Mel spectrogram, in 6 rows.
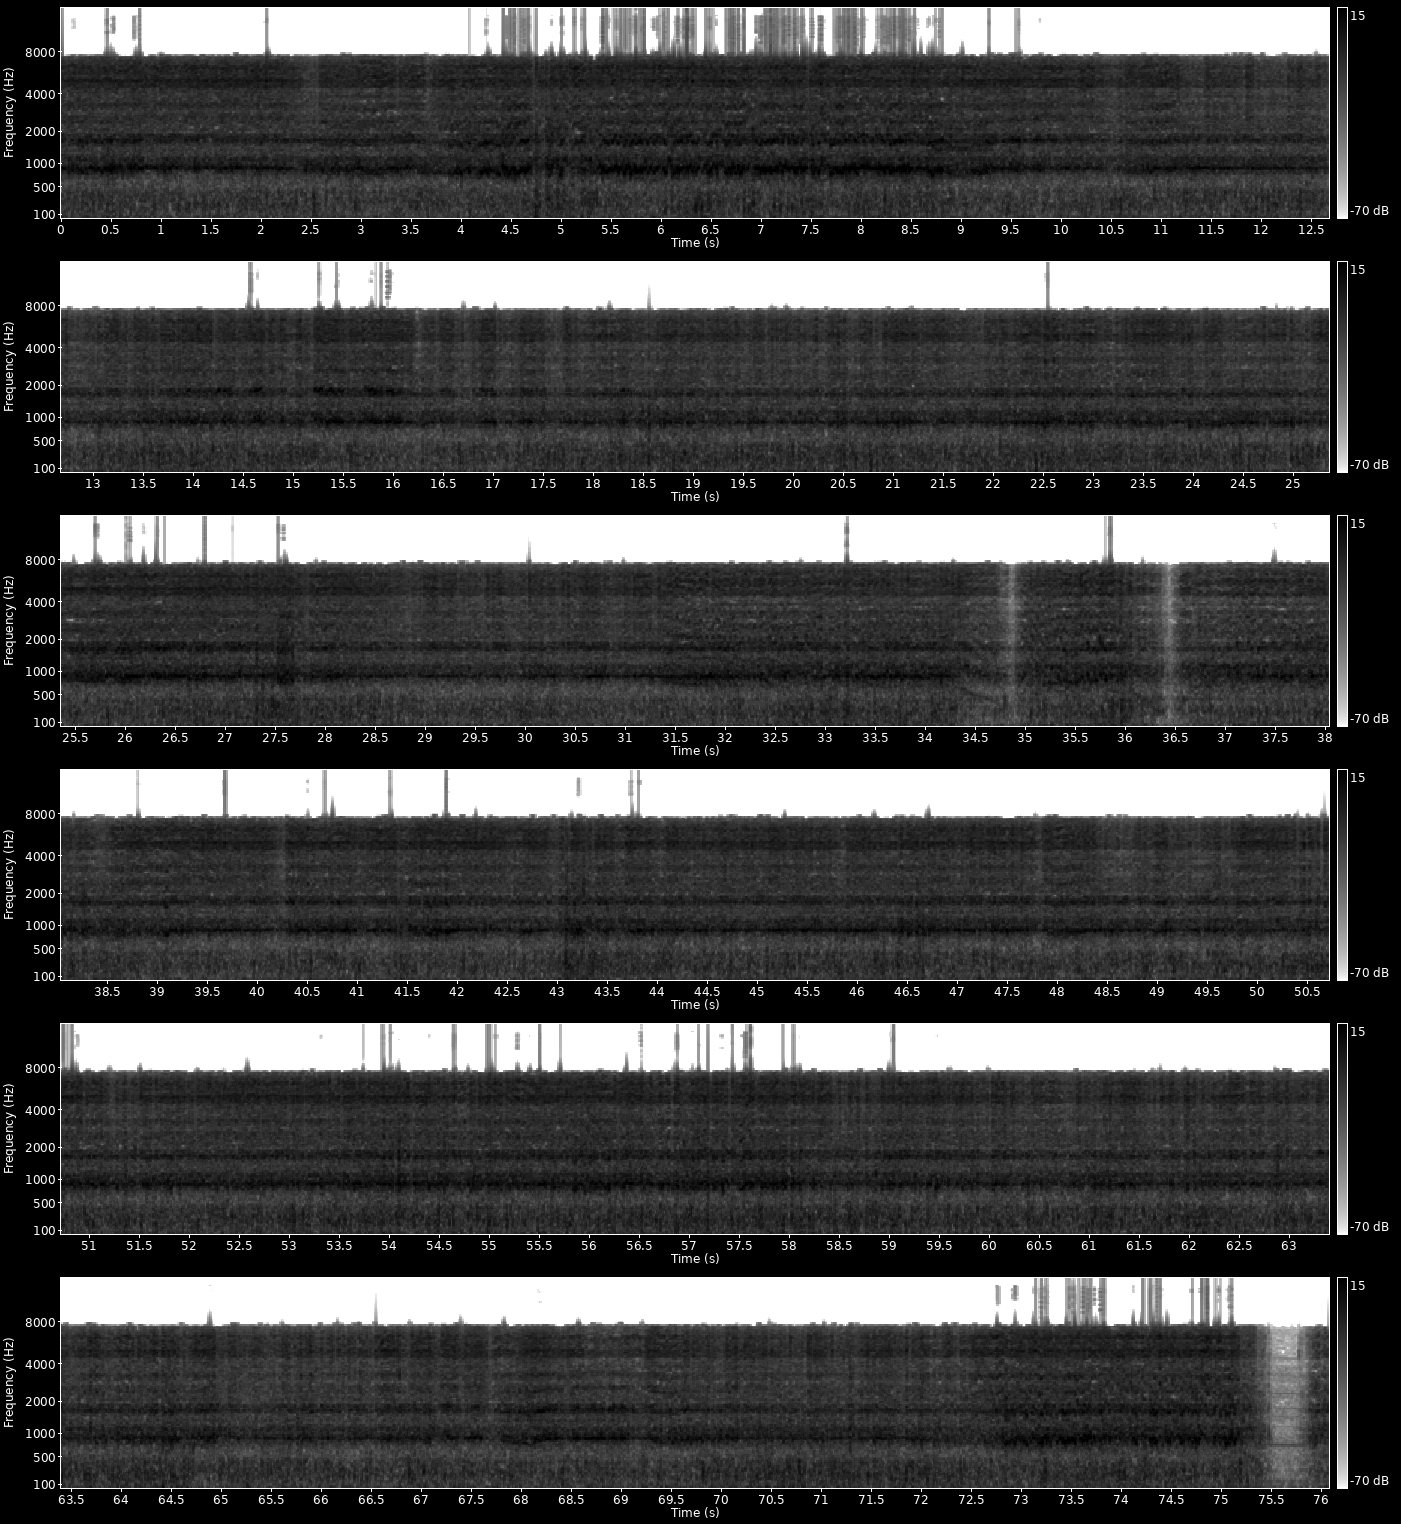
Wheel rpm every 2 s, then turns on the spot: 230, 220, 190, 200, 200, 230, 240, 230, 230, 240, 230, 230, 230, 230, 230, 230, 200, 130, 120, 220, 230, 230, 230, 230, 230, 220, 230, 230, 230, 240, 230, 230, 240, 230, 230, 230, 210, 160.
none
